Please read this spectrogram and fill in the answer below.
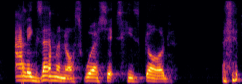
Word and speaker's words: Alexamenos: It's called the Alexamenos graffiti, and it's spelt how it sounds, Alexamenos, and it was found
